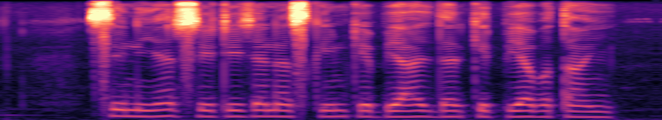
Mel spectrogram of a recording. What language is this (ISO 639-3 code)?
mag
